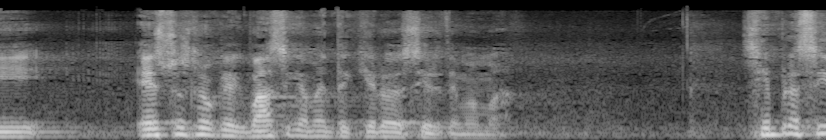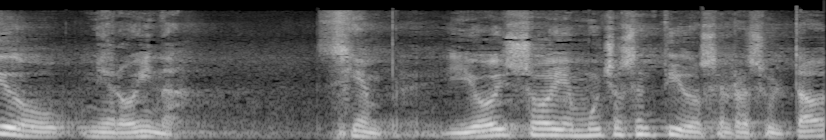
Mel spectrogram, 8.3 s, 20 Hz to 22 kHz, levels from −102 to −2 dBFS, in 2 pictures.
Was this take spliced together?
no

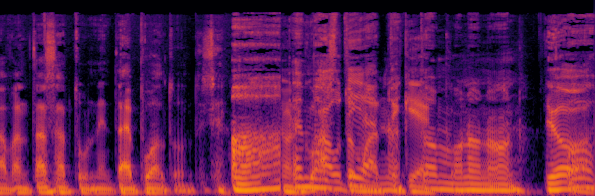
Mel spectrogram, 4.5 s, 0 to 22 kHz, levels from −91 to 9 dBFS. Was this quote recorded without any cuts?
no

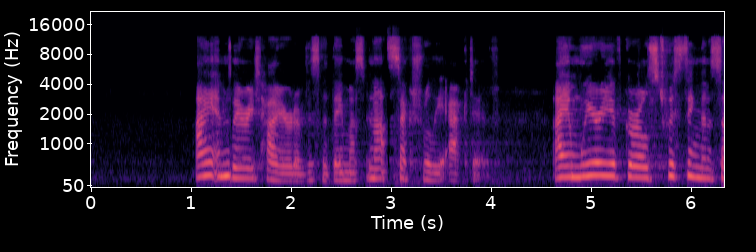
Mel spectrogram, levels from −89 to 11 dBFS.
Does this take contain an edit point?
yes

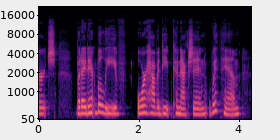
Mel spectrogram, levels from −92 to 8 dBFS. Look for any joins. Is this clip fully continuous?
no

